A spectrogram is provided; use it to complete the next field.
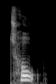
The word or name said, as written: tro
